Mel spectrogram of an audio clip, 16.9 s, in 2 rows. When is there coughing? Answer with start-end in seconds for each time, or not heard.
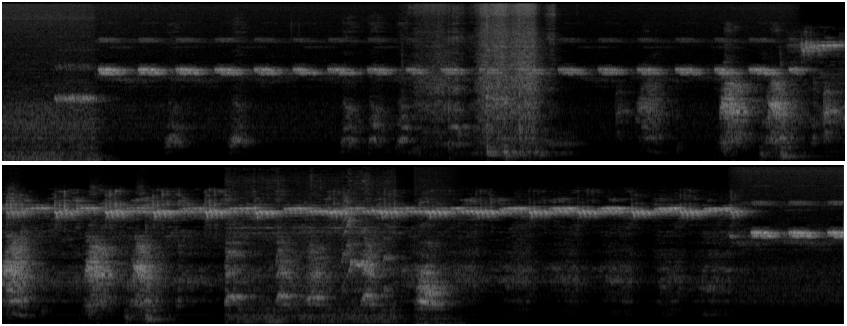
4.0-5.8.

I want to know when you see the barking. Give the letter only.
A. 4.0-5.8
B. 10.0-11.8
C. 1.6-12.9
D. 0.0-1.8
C.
